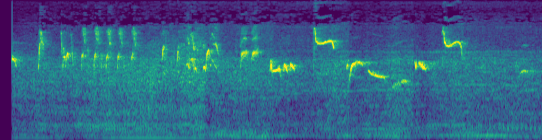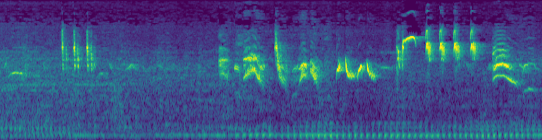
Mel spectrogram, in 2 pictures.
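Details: Orange-headed thrush sings a long, varied song of sweet whistles, slurred up-and-down notes and quick high chips, with brief pauses, over a steady low hum.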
